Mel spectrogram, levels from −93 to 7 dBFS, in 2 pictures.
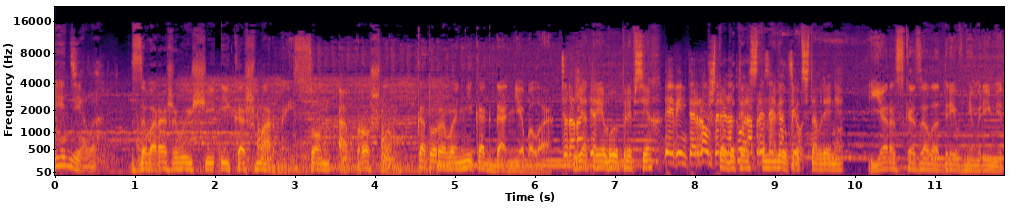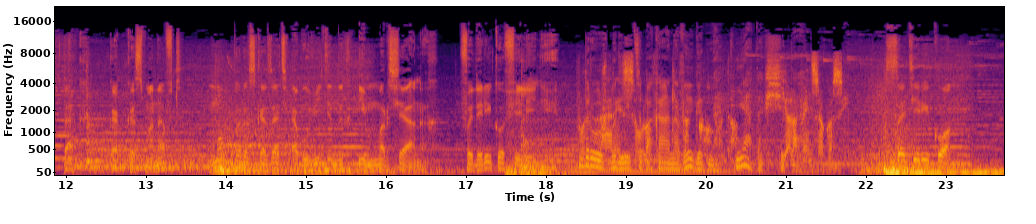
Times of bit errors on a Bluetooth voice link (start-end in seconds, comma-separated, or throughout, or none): none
